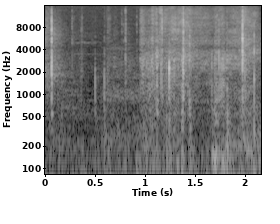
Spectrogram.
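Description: Origami paper rustling faintly as it is folded and the crease pressed flat under the fingers, with a couple of small ticks, one at the start and one about half a second in.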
